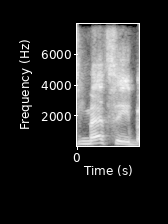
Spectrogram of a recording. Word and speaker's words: Messi: Well, his name is Messi, but that's how you pronounce it in Argentina.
